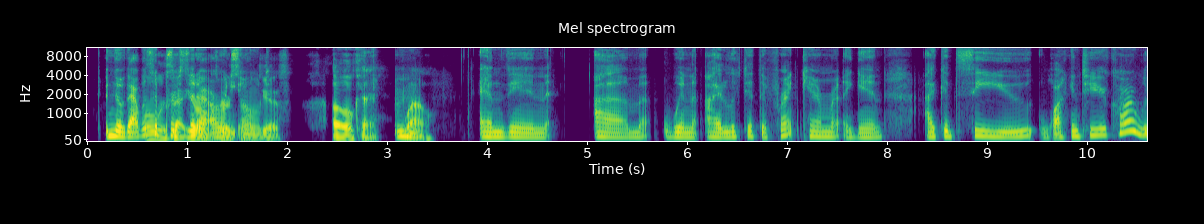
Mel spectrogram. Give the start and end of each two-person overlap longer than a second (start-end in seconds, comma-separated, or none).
0.6-1.8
